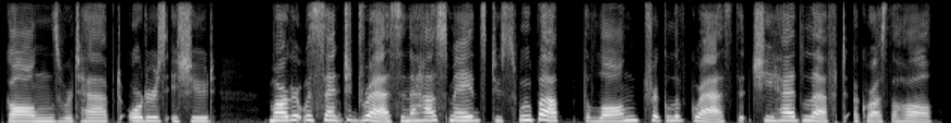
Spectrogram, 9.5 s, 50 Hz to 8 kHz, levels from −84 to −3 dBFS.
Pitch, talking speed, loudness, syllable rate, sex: 230 Hz, 175 wpm, -18 LUFS, 4.5 syllables/s, female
